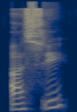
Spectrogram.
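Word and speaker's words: あし: Also, in Japanese, foot and leg is pronounced ashi. The pronunciation is the same, but the kanji is different.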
